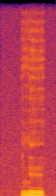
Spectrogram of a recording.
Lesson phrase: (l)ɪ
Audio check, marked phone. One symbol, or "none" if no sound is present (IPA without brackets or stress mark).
l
